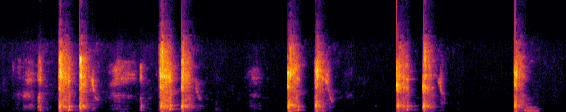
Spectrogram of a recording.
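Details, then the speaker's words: An adult wearing earbuds gives a series of paired dry coughs with some throat clearing in a quiet room; cough. "Oh, very well. Perfect. So you can hear my coughing very well too, huh?"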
